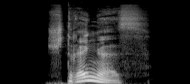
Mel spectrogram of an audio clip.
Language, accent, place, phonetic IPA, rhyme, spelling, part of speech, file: German, Germany, Berlin, [ˈʃtʁɛŋəs], -ɛŋəs, strenges, adjective, De-strenges.ogg
- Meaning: strong/mixed nominative/accusative neuter singular of streng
